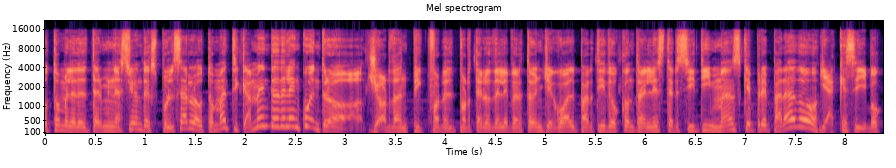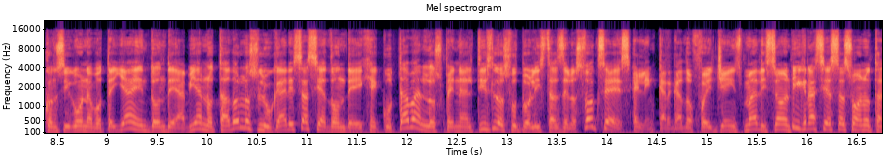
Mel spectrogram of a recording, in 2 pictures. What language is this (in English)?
Spanish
